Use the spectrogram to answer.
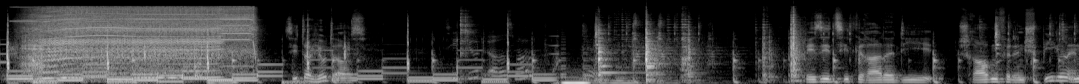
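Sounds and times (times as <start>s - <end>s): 
hammer drill boring a hole into tiles: 0.1s - 2.7s
speech: 2.9s - 5.4s, 8.1s - 10.7s.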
